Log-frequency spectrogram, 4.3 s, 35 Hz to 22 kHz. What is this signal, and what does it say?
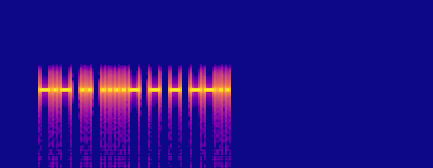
Morse code, heard as a keyed tone, about 34 wpm, 700 Hz. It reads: KI4TTZ
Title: USA Call Signs 35wpm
